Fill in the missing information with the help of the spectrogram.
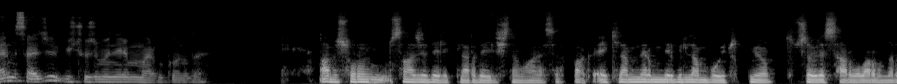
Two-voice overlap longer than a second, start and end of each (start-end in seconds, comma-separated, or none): none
